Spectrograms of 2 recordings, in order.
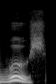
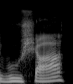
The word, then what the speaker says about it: Whoosh: and it's just called Whoosh, right? I want to always I I always want to say wooa. I don't know why, but it's just it's just whoosh.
